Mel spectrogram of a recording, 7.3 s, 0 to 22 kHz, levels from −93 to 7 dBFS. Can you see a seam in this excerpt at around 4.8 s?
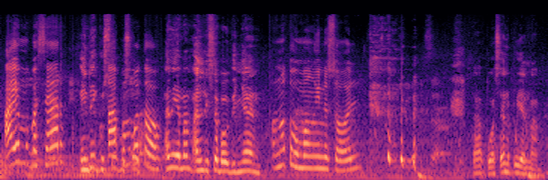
no; 0 cuts

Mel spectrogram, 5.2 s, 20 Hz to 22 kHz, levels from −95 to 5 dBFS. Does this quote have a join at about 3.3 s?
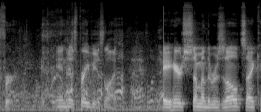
yes; 1 cut; at 3.3 s

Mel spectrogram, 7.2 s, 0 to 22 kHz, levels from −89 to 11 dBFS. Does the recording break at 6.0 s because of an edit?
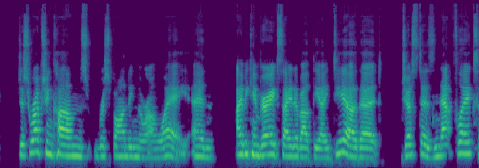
yes; 1 cut; at 6.0 s

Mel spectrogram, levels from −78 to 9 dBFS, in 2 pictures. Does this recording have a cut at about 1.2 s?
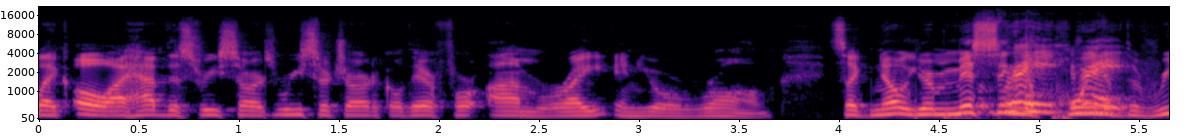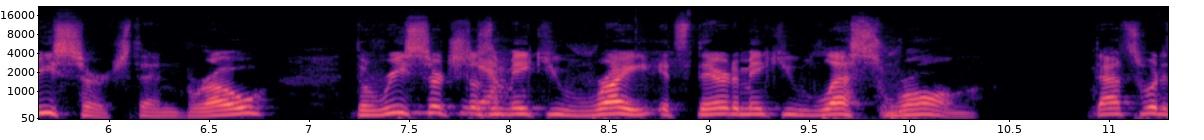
yes; 2 cuts; at 1.2 s, 4.4 s

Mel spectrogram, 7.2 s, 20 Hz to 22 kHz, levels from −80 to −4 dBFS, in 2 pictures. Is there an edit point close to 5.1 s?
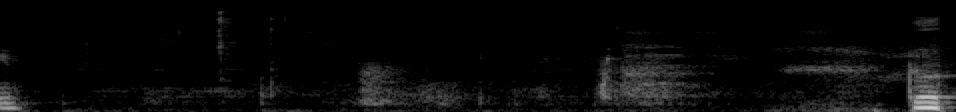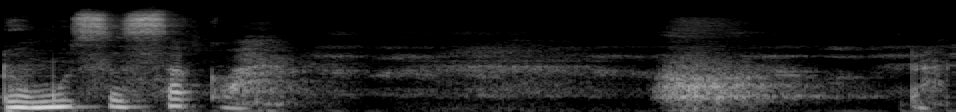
no; 1 cut; at 2.4 s

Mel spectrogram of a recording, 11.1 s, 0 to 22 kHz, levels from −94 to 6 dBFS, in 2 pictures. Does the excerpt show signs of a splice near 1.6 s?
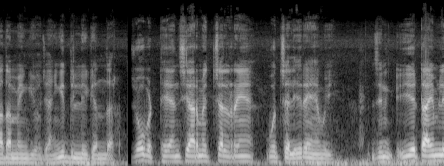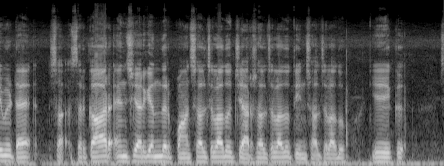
yes; 1 cut; at 1.6 s

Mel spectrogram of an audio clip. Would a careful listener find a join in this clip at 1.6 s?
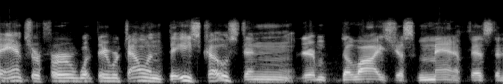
yes; 2 cuts; at 1.6 s, 2.9 s

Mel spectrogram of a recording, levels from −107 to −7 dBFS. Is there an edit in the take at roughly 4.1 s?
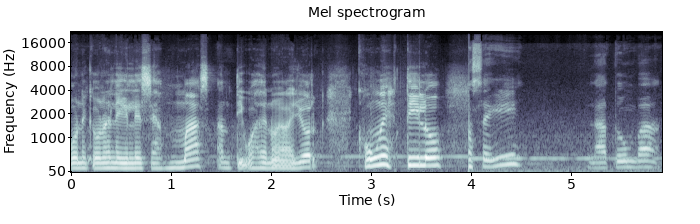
yes; 1 cut; at 4.1 s

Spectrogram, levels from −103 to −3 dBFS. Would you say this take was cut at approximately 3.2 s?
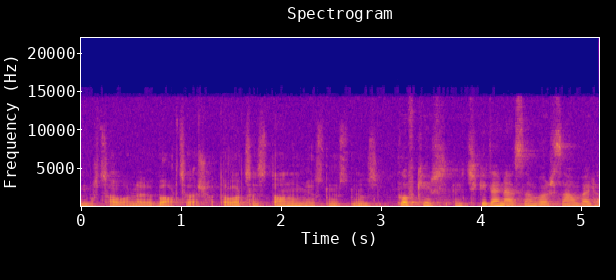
yes; 1 cut; at 3.2 s

